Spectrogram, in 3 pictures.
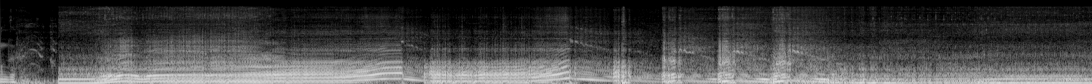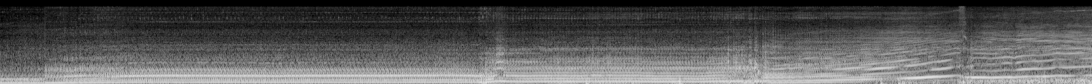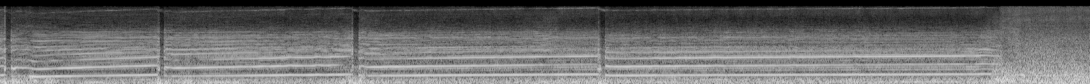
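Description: A Kawasaki Ninja H2's supercharged inline-four is blipped several times, then held at steady high revs for a few seconds on the line. It then launches and pulls hard up through the gears, the pitch climbing with a short dip at each of about five quick upshifts.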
